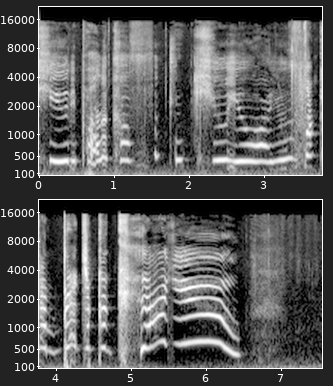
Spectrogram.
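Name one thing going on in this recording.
A dog whines loudly up close.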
